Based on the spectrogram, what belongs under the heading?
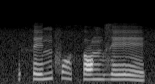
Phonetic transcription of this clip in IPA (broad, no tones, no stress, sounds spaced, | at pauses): θ e ŋ f ɔ̤ θ ɔ ŋ z e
